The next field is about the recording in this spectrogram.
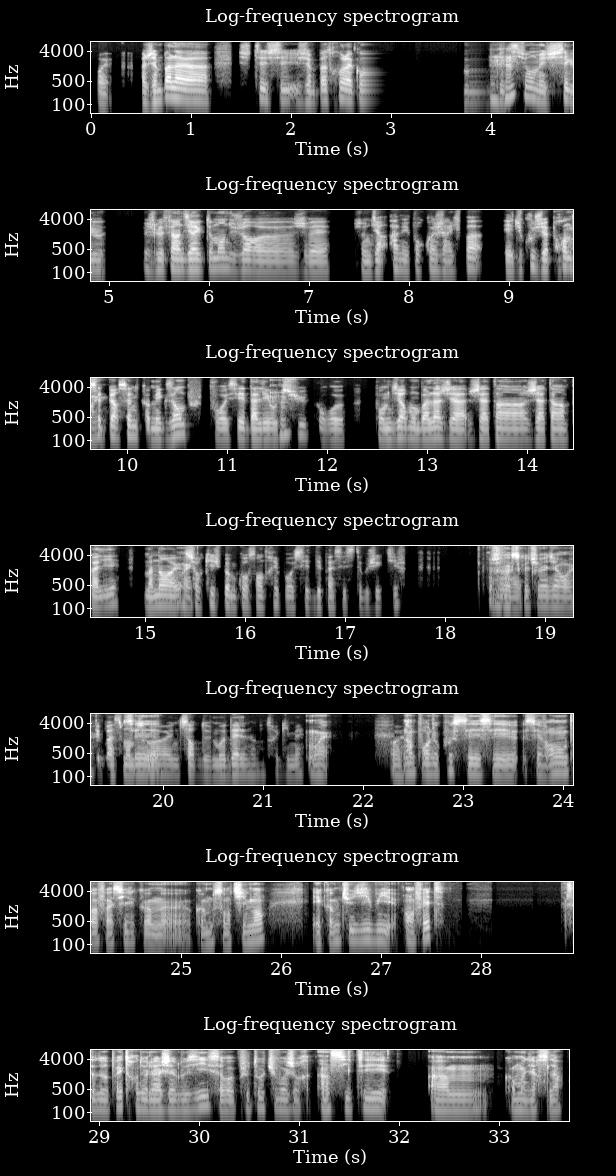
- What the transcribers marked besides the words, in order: other background noise; distorted speech; tapping
- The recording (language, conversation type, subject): French, unstructured, As-tu déjà ressenti de la frustration en essayant d’atteindre tes objectifs ?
